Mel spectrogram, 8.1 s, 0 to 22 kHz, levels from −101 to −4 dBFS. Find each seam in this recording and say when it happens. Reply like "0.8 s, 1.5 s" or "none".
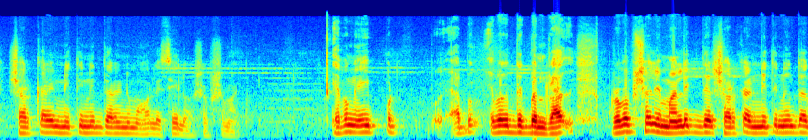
none

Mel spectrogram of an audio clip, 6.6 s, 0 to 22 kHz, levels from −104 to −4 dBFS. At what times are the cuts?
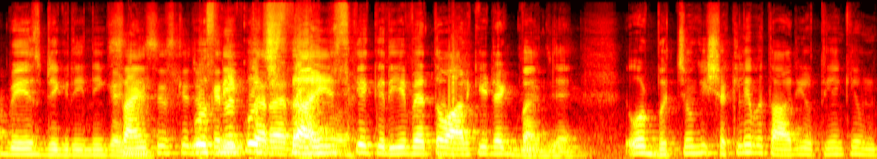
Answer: none

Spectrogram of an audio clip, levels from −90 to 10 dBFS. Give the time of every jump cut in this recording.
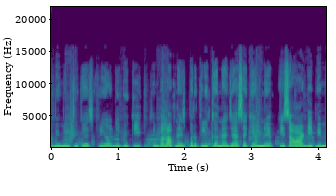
1.4 s

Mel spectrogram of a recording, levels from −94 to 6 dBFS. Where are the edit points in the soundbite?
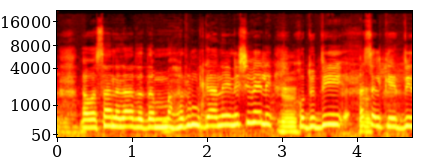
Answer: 1.9 s

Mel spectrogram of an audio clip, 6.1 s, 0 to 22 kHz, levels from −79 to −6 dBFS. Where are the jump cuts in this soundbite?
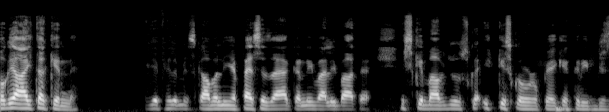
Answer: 1.4 s

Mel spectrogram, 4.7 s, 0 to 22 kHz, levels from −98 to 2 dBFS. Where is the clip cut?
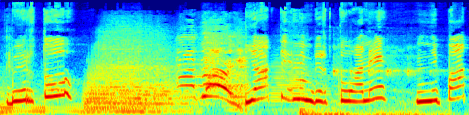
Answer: none

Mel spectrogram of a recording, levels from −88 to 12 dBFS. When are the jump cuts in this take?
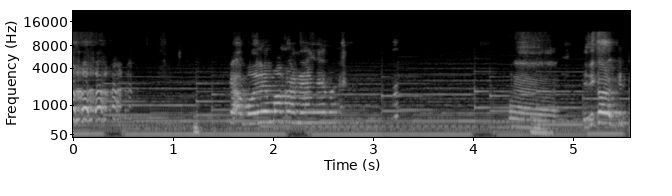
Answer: none

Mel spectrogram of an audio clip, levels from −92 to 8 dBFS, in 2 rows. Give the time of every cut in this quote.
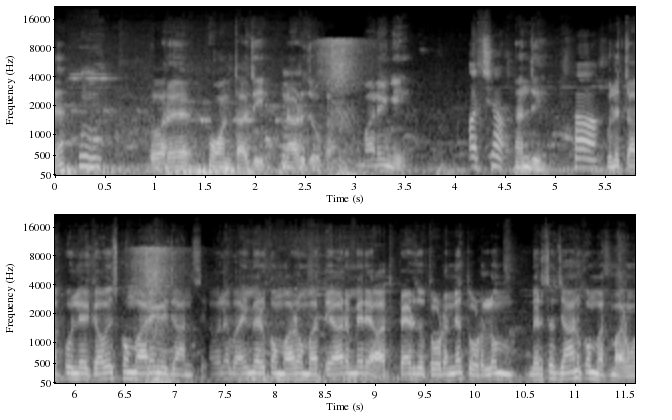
3.0 s, 7.5 s

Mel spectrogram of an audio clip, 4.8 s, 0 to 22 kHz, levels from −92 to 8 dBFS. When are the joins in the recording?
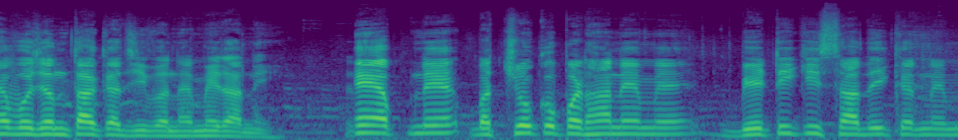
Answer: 1.8 s

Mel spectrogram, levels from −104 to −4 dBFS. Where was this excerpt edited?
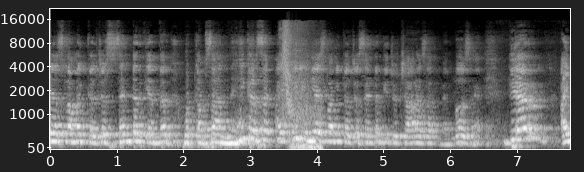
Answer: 3.3 s

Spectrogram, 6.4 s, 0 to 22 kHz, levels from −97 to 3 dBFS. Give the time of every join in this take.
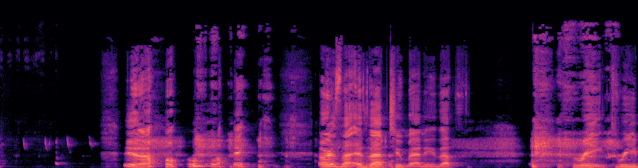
none

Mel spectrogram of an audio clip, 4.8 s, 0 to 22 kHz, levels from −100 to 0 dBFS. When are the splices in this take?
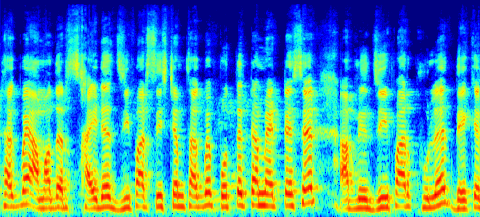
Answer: none

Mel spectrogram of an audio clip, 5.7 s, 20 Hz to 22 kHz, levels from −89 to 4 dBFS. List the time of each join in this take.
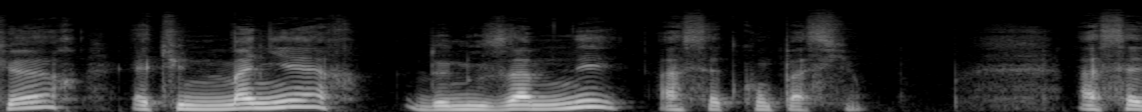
none

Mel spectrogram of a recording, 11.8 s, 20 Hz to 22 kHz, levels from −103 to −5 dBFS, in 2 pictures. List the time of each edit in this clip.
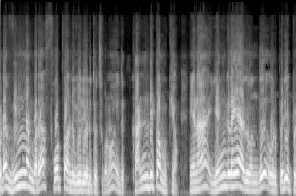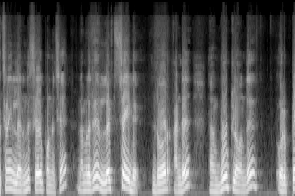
3.6 s, 7.4 s

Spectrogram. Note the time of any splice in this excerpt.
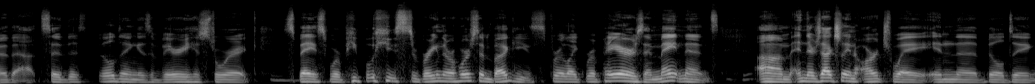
none

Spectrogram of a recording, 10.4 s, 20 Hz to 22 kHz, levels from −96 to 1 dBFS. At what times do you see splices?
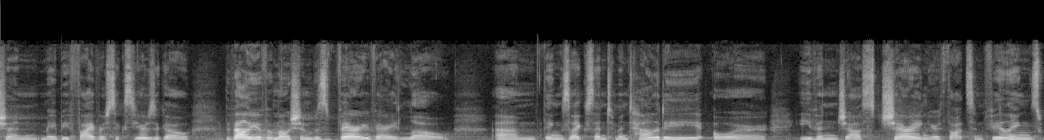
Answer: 1.4 s

